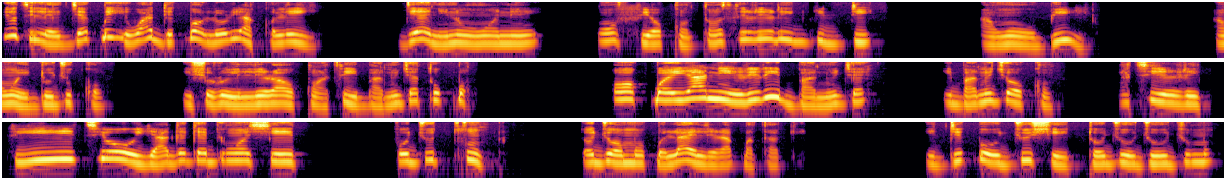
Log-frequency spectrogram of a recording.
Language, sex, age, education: Yoruba, male, 46-60, tertiary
